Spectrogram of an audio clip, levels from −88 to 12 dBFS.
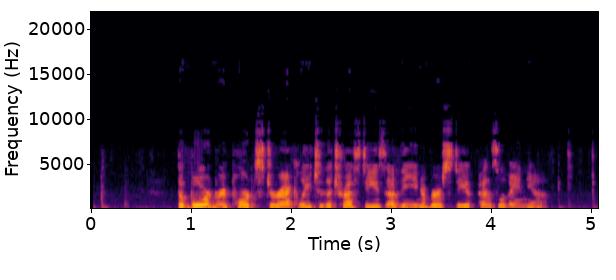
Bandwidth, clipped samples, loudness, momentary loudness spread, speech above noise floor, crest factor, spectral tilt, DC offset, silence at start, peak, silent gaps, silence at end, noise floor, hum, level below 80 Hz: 9 kHz; under 0.1%; -17 LUFS; 13 LU; 44 dB; 16 dB; -3.5 dB/octave; under 0.1%; 0.85 s; -2 dBFS; none; 0.5 s; -61 dBFS; none; -66 dBFS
